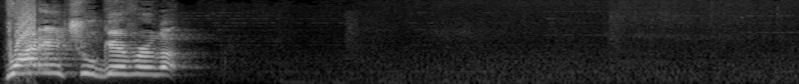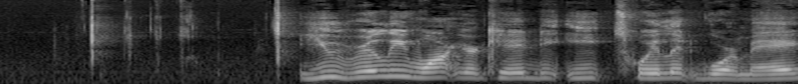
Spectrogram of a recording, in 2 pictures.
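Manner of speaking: mock sharp, snapping tone. Retelling a woman who yelled at her, mock snapping. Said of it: "she snapped at me".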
